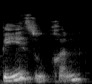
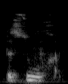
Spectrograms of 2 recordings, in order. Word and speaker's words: besuchen: So, for example, you have verkaufen to sell or besuchen to visit, and I underlined the word stress here, so you wouldn't say verkaufen or besuchen, you would say verkaufen and besuchen.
